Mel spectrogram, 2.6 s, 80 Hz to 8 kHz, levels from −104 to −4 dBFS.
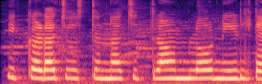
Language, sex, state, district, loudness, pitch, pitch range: Telugu, female, Andhra Pradesh, Sri Satya Sai, -15 LUFS, 290 Hz, 285-295 Hz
